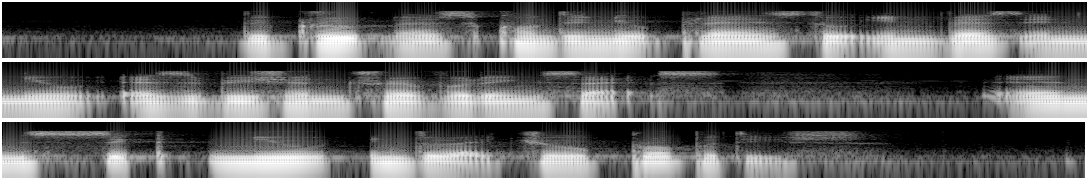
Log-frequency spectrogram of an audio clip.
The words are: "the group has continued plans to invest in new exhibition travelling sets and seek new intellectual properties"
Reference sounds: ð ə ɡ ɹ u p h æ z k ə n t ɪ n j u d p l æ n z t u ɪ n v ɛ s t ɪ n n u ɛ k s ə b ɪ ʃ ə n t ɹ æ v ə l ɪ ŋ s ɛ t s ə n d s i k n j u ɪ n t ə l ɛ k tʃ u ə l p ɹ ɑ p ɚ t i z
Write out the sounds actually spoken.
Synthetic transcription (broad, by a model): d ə ɡ ɹ u p h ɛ s k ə n t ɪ n j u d p l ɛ n s t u ɪ n v ɛ s t ɪ n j u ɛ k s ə b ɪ ʃ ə n t ɹ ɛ v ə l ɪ ŋ s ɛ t s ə n s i k n j u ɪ n t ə l ɛ k tʃ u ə l p ɹ ɑ p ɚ t i s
